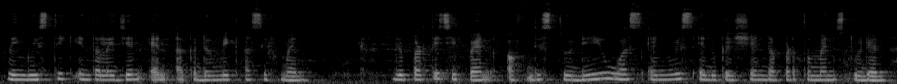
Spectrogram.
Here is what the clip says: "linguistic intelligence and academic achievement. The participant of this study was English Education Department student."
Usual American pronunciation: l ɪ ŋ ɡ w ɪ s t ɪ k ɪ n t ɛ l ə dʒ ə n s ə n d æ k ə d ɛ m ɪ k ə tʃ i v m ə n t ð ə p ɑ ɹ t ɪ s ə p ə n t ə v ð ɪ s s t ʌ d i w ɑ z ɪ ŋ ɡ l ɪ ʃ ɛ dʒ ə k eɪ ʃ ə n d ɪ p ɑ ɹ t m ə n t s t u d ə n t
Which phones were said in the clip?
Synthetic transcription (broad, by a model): l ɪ ŋ ɡ w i s t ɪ k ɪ n t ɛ l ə dʒ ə n ə n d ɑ k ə d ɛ m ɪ k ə s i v m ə n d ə p ɑ ɹ t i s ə p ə n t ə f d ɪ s s t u d i w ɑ s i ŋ ɡ l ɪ s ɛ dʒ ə k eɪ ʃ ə n d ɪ p ɑ ɹ t m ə n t s t u d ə n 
